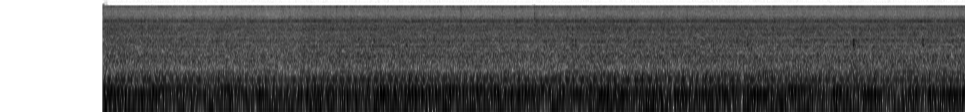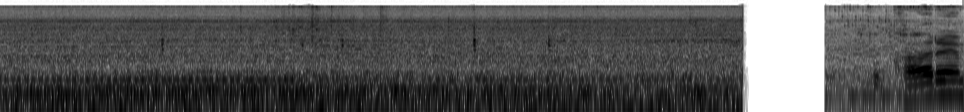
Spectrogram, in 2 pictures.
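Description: A truck engine hums steadily from inside the cab.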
